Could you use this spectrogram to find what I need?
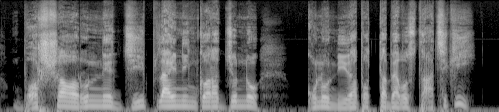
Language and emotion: Bengali, fearful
